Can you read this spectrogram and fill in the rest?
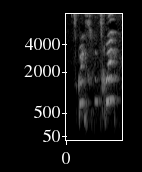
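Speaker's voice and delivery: little bird. Acted. The unafraid bird squeaking back softly at the Yeti. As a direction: peep like a tiny unafraid bird.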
